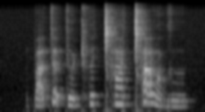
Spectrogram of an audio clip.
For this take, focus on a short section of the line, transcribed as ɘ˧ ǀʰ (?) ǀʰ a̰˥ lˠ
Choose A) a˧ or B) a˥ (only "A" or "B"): A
